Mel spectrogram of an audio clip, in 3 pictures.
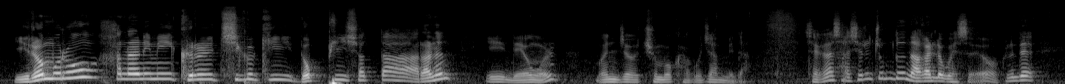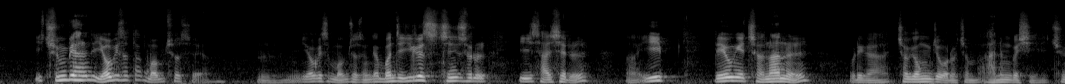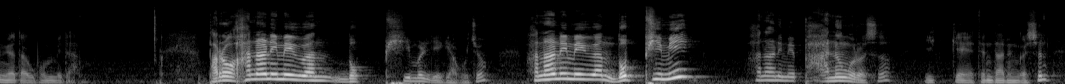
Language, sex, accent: Korean, male, native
